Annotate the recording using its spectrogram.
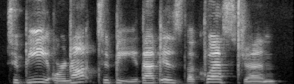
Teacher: that line, first of all, has 11 syllables and has what's called a feminine ending, which means that the 11th syllable is unstressed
